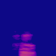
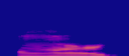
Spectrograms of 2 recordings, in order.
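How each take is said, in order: First: Said in the usual way. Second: "Cart" split into k, ar, t with gaps; tapped out sounds. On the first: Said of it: "let's tap it out". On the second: Shown as a demonstration. Teacher tapping out the word once more, segmented "Cart". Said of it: "One more time".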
